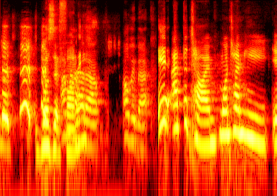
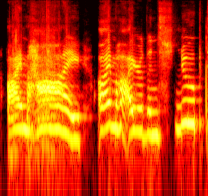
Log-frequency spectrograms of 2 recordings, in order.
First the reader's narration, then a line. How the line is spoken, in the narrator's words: shouting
